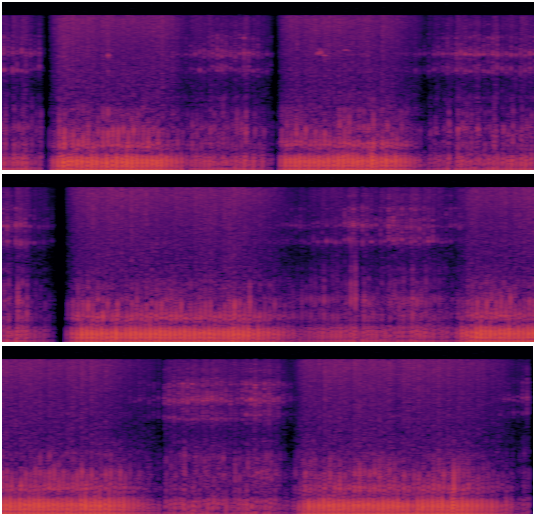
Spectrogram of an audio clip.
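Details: Domestic cat purring with contentment while being brushed, groomed and petted indoors; a low rumbling purr in alternating louder inhale and softer exhale phases, each lasting about one to two seconds, with brief gaps between breaths.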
